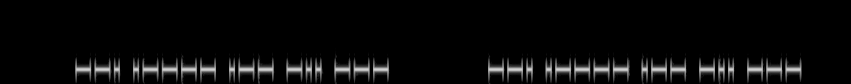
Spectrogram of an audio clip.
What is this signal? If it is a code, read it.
Morse code, heard as a keyed tone, about 25 wpm, 700 Hz. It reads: G1WDO G1WDO
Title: DXCC-100 Call Signs - 5 Characters - Repeated 2x - 25wpm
